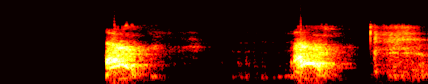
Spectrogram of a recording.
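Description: Indoors, a pet dog lets out three loud, close barks, each clipped and punchy, with brief silent pauses between them.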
